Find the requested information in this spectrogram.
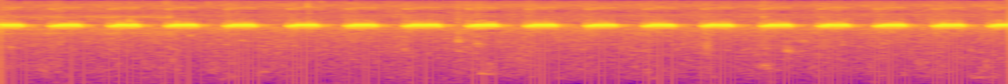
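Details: Crickets chirping at night in a moonlit forest: a steady train of high, clean pulsed chirps, about seventeen in five seconds, evenly spaced over a quiet background.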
